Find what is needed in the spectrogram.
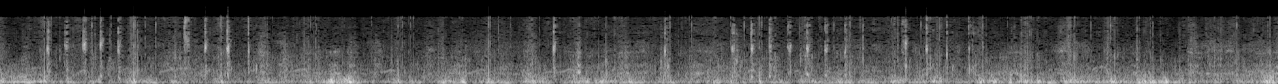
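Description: A horse trotting under a rider on soft arena footing: a run of hoofbeats with many sharp clicks mixed in.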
